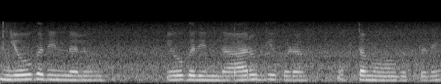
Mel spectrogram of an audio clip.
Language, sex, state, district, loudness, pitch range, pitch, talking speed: Kannada, female, Karnataka, Dakshina Kannada, -16 LUFS, 195-215 Hz, 200 Hz, 80 wpm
